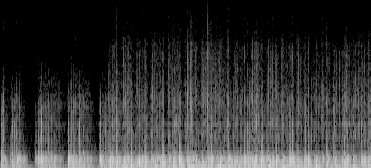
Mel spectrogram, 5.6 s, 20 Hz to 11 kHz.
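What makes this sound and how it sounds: Fingertips of both hands rapidly tap and scratch the soft, porous black foam windscreen covering a silver condenser microphone. It makes dense, muffled low thumps and rustling scrapes, heavy in the bass. Short bursts with brief pauses give way to a continuous, fast patter after about 1.5 seconds.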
